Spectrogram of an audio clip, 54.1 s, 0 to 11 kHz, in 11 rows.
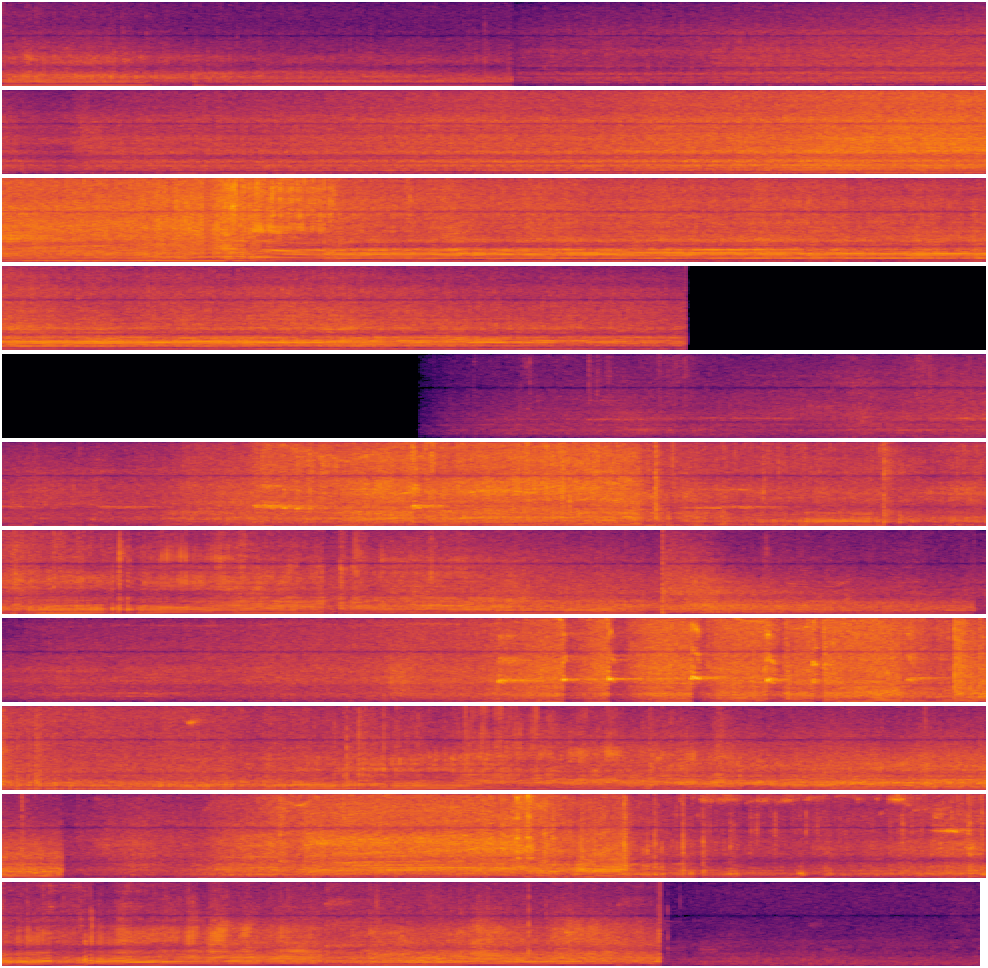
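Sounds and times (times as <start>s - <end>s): rally car engines revving: 0.0s - 18.2s, 22.0s - 52.6s.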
